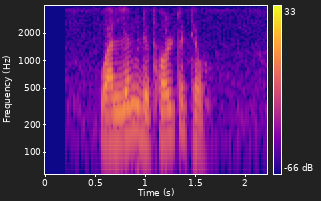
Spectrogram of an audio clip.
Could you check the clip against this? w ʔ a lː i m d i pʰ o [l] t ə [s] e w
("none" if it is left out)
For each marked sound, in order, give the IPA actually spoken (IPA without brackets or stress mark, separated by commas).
l, t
